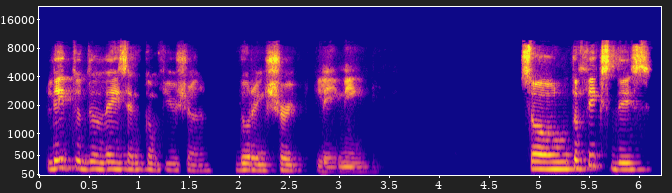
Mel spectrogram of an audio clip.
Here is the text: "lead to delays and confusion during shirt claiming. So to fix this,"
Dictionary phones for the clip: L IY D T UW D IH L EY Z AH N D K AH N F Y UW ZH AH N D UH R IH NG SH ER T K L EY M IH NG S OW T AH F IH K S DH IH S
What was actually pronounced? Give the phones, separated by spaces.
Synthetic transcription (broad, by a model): L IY D T UW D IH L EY S AH N D K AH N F Y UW SH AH N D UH R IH NG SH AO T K L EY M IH NG S OW T AH F IH K S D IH S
